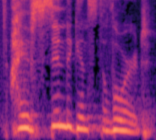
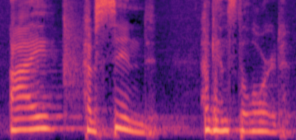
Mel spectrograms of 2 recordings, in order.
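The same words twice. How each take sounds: First: Said in the usual way. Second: Slow, sincere confession of sin; humble, slow admission. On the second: Acted. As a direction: let each word of the confession land slowly. David confesses, slowed.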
